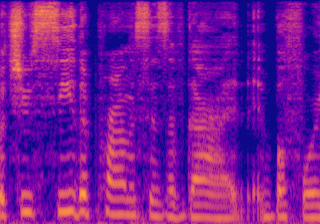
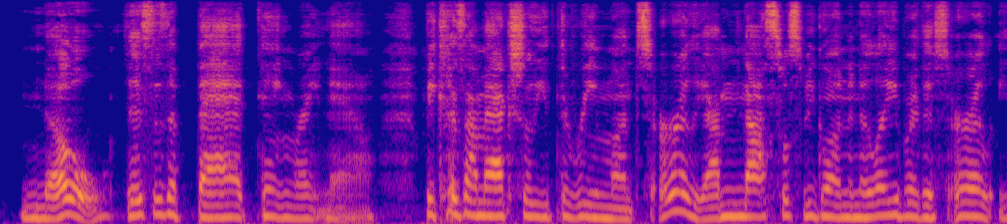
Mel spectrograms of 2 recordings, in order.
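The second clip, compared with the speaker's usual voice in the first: normal talking voice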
